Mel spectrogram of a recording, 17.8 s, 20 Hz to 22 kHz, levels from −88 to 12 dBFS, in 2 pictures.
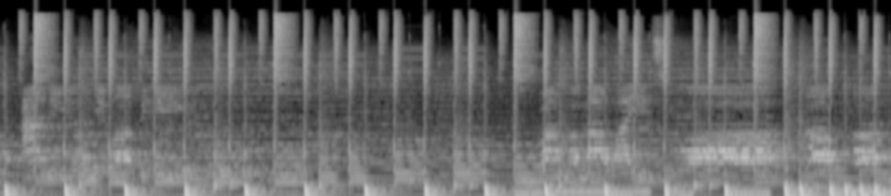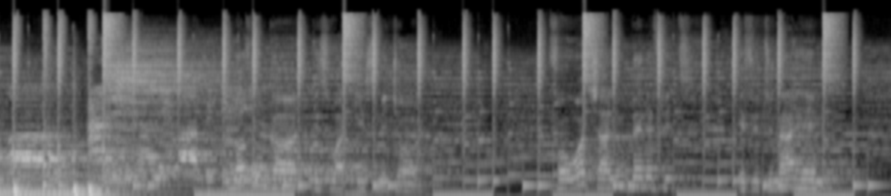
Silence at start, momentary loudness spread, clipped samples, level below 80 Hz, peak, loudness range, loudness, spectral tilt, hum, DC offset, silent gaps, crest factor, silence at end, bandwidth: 0 s; 10 LU; 0.1%; -26 dBFS; 0 dBFS; 4 LU; -14 LUFS; -2.5 dB/octave; none; 0.4%; none; 16 dB; 0 s; over 20 kHz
